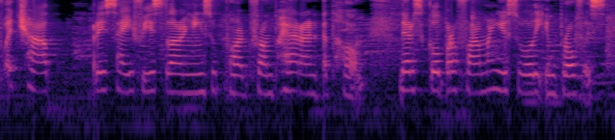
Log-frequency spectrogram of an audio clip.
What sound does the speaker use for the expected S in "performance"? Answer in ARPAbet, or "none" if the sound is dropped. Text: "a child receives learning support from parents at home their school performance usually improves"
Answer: none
